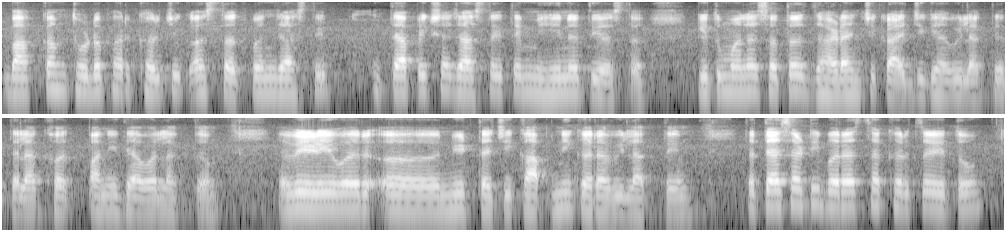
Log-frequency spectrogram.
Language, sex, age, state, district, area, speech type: Marathi, female, 30-45, Maharashtra, Nanded, urban, spontaneous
